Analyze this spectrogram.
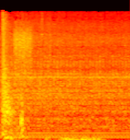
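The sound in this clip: A generator engine runs with a steady low mechanical hum and a rough, even drone, slightly louder in the first moments.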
